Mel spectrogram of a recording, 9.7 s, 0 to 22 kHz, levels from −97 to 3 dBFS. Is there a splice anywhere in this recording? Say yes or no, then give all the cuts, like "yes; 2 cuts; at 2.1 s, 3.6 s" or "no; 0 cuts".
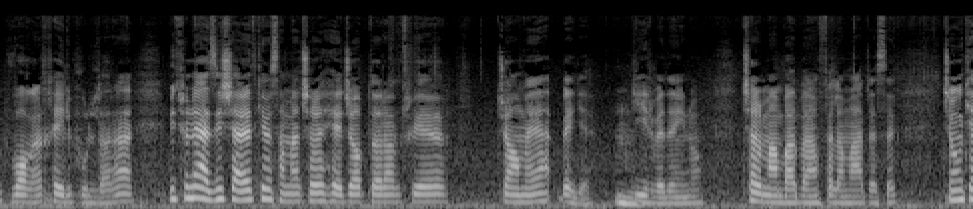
no; 0 cuts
